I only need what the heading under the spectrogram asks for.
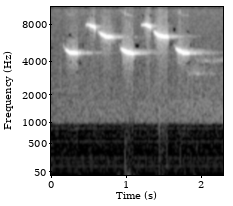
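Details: Sakhalin leaf warbler song, a species breeding in Japan and on Sakhalin Island and resembling its close relative in looks and calls: a series of high thin whistles, each dropping then held level, about six in two seconds.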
